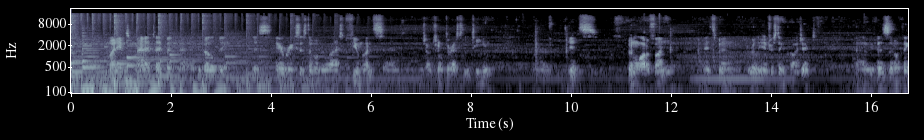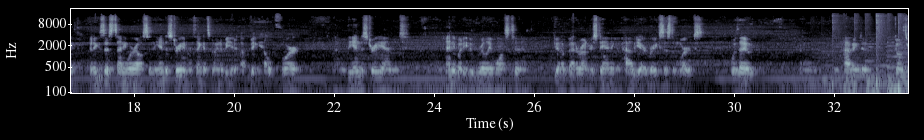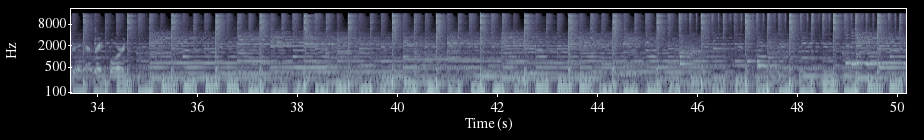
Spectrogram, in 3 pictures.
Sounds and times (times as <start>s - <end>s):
Speech: 0.8s - 8.4s, 9.3s - 10.5s, 11.2s - 12.0s, 12.6s - 14.9s, 15.7s - 21.3s, 22.0s - 23.5s, 24.2s - 29.4s, 30.0s - 30.4s, 31.3s - 34.7s.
